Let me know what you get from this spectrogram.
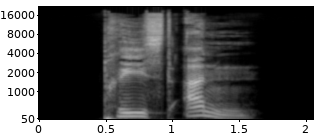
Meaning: second-person singular/plural preterite of anpreisen
- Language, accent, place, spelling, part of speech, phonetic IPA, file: German, Germany, Berlin, priest an, verb, [ˌpʁiːst ˈan], De-priest an.ogg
